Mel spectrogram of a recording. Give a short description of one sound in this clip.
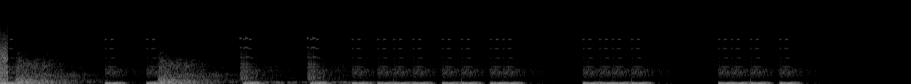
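Short soft clicks tick in quick succession.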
